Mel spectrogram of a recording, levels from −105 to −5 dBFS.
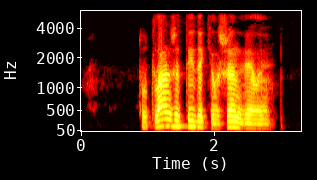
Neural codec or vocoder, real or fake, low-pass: none; real; 5.4 kHz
